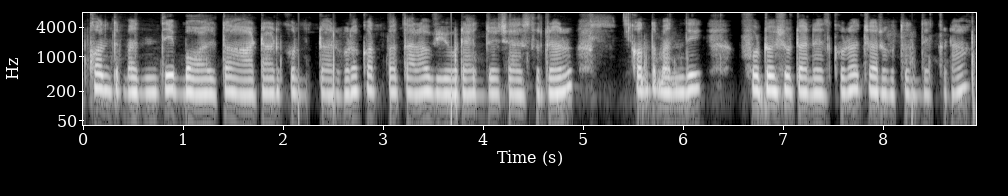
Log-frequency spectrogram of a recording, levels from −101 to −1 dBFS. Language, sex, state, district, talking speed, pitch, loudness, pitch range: Telugu, female, Andhra Pradesh, Visakhapatnam, 115 wpm, 185 Hz, -19 LUFS, 180-200 Hz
